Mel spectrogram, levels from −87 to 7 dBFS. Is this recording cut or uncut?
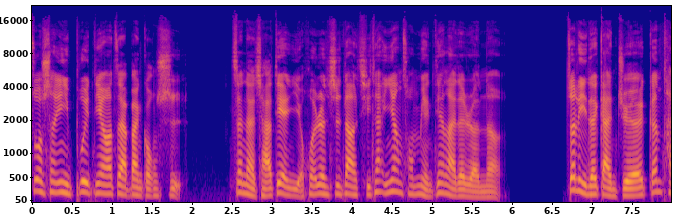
uncut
